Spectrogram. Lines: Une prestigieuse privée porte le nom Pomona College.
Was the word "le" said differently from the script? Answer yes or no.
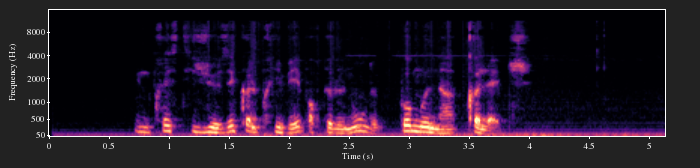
no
